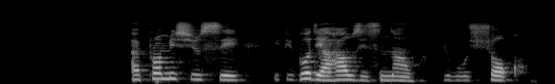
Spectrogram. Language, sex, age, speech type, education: Nigerian Pidgin, female, 15-29, spontaneous, tertiary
